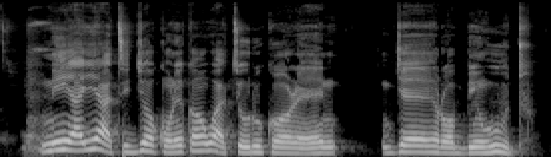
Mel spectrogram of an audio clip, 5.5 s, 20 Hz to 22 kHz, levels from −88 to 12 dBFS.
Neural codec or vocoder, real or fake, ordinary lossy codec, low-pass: none; real; none; none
